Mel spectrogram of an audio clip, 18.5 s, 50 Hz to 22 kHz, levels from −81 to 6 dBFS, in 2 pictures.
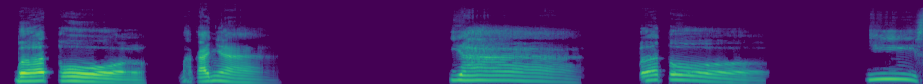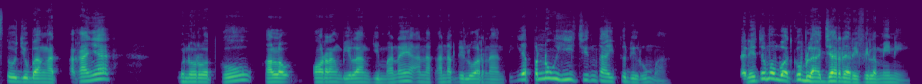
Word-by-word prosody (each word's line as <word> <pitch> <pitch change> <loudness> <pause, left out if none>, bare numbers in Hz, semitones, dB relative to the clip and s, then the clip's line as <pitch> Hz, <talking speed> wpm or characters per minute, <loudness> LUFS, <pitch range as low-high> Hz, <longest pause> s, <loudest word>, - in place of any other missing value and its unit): Betul, 155 - +6 0.4
makanya. 160 +3 +2 2.2
Iya. 195 0 +1 1.7
Betul. 155 - -2 1.0
Ih, 230 -1 -2
setuju 145 -3 -4
banget, 130 -2 -1
makanya 210 +10 -1 0.7
menurutku 145 +7 -4
kalau 135 0 +1 0.2
orang 135 0 -1
bilang, 130 0 -3
"Gimana 120 +4 -9
ya 160 - -8
anak-anak 130 +1 -10
di 125 - -9
luar 120 0 -3
nanti?" 110 +4 -13
ya 230 +3 +1
penuhi 235 -4 -2
cinta 185 -4 -7
itu 150 +1 -10
di 130 - -8
rumah 95 -10 -16 0.7
dan - - -1
itu 210 +10 -1
membuatku 215 -3 +3
belajar 155 -1 +5
dari 130 -3 +2
film 125 0 -4
ini, 115 -8 -12
145 Hz, 100 wpm, -23 LUFS, 125-185 Hz, 2.2 s, Betul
